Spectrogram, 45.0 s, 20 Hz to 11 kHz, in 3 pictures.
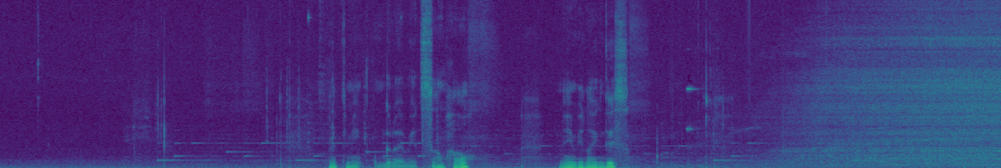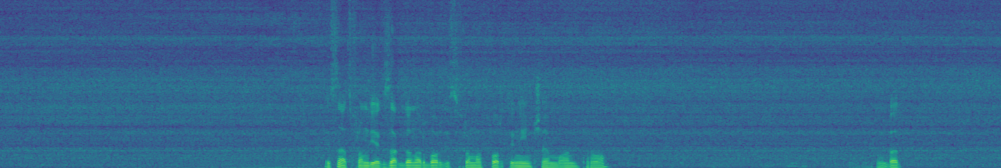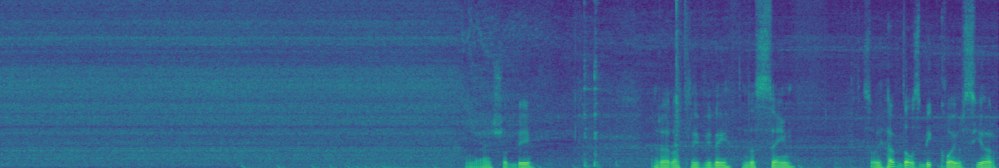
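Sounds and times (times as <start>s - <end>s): hot air station hissing: 10.8s - 45.0s.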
